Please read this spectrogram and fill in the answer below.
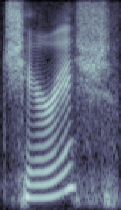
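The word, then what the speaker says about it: Chairish: fan of the website cherish spelled like chair is H there kind of an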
